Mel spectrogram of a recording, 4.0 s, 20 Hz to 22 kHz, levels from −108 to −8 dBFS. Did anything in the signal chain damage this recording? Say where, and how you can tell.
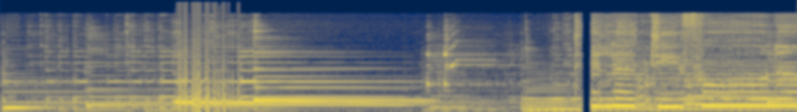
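Yes. Processor overload crackle hits the driver or buffer stage from 0.89 to 1.19 s. Gritty crackle comes from repeated stale audio fragments, which fits missed buffers of around 10 ms.

A digital broadcast dropout occurs at reception, 2.90 to 2.96 s. The sound fades out within 8 ms and leaves a 48 ms silence. This points to two frames failing, and the receiver muted until good frames returned.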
